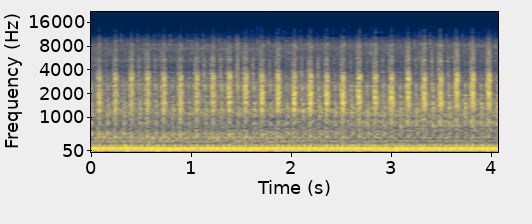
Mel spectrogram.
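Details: 1998 Jeep Grand Cherokee Laredo 4.0 inline-six at idle: steady idle with a sharp, regular knock about three times a second over low engine hum; persistent internal engine knock.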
